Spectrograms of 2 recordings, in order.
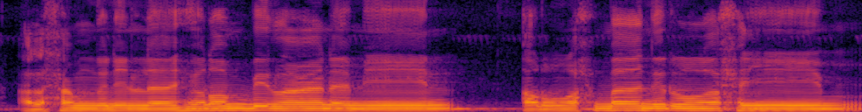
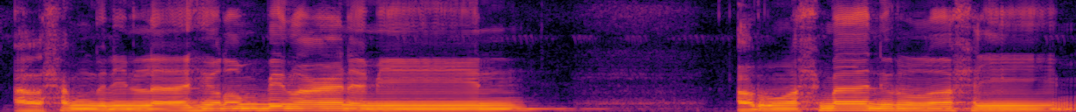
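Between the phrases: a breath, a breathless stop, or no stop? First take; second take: breathless stop; breath. First: It pauses briefly between phrases without taking breath. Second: It stops with an audible new breath between phrases. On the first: This is a brief halt, called saktah. "tidak ambil dulu nafas. Itu namanya saktah" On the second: This is a full stop, called waqf. "ada tarikan nafasnya"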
